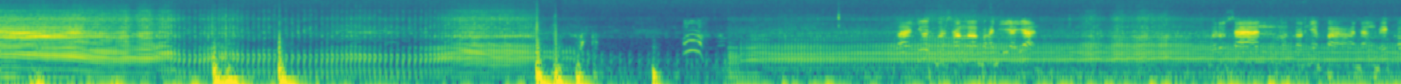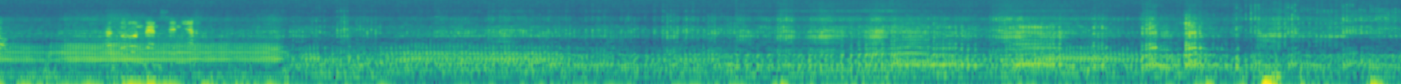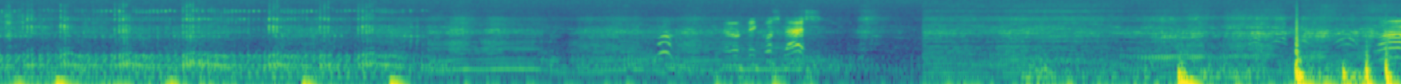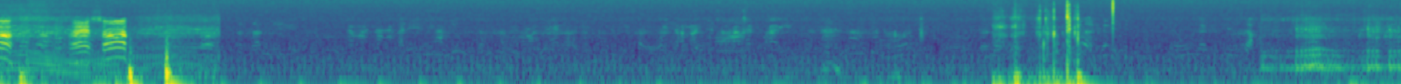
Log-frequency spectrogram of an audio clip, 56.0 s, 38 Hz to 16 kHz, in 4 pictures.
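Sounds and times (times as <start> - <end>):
motorcycle engines at low revs: 0.0 - 56.0
loud knocks: 2.0 - 3.1
people's voices: 5.4 - 16.1, 38.4 - 55.0.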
